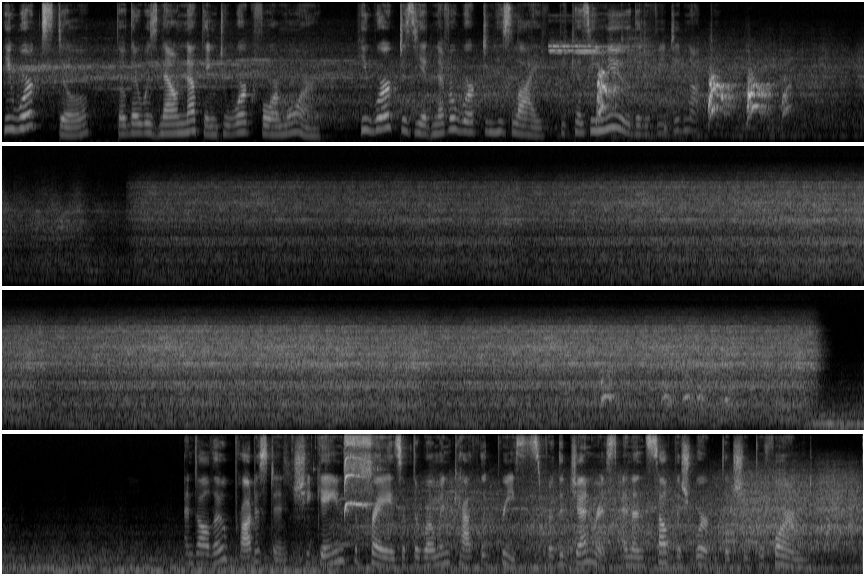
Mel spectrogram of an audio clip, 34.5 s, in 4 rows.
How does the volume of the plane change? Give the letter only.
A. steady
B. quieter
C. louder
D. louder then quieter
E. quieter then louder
C.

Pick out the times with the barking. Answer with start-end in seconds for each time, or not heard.
5.9-7.9, 23.2-24.4.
